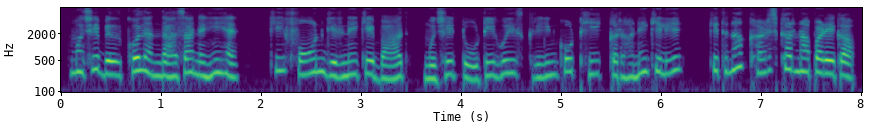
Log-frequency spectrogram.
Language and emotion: Hindi, fearful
